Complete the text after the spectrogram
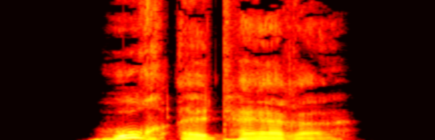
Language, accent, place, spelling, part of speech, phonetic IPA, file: German, Germany, Berlin, Hochaltäre, noun, [ˈhoːxʔalˌtɛːʁə], De-Hochaltäre.ogg
- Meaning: nominative/accusative/genitive plural of Hochaltar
